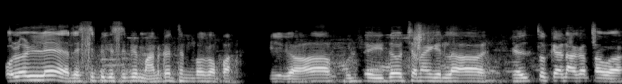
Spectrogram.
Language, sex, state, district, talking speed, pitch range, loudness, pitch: Kannada, male, Karnataka, Dharwad, 145 wpm, 145-170 Hz, -13 LUFS, 155 Hz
